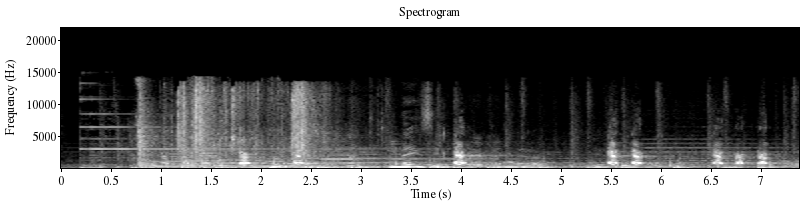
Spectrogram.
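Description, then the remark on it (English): A small dog, carried by a well-to-do lady exiting a lift into the grand entrance hall of Onslow Mansions, yaps and yips in short, sharp bursts, repeating several times while a person talks over it. “A well-to-do lady exits a lift carrying a dog.”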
